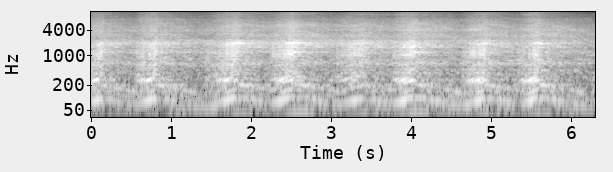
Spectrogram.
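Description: Bajaj Pulsar 150's single-cylinder air-cooled engine idling, heard close to the engine and exhaust. The sound swells slightly and evenly about every 0.8 seconds.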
